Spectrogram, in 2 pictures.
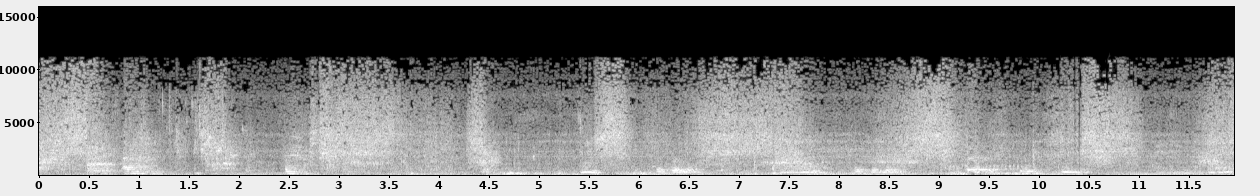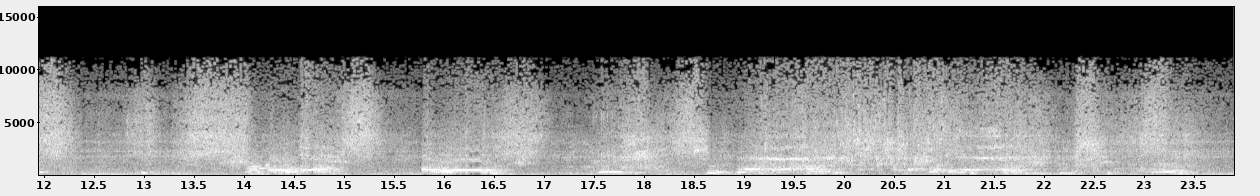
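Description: An older man speaks anxiously close by.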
